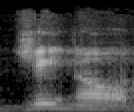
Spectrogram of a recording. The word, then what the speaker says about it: genome: mentioned that one book genome I have a hell of a time putting the accent on the first syllable but that is a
